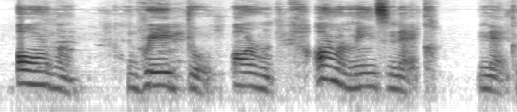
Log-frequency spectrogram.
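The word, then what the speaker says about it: ọrùn: Again depending on the tonal marks on each word. If it is written this way then it is pronounced orum.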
